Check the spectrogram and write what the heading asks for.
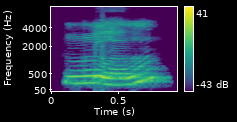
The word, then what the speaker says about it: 您: to pronounce nin wrong nin is pronounce with the second Rising tone n how is in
